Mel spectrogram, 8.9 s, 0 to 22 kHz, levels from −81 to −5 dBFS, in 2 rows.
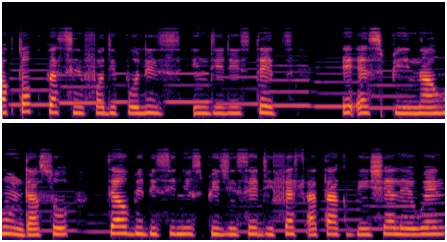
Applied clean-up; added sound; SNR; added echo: none; Wind instrument, woodwind instrument; 15 dB; none.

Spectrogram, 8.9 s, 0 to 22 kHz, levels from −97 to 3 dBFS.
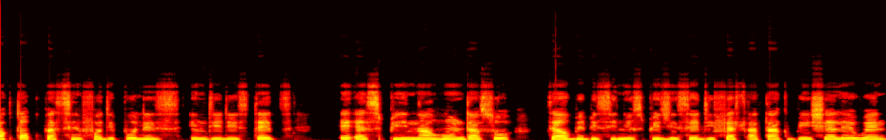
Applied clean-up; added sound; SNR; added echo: neural mask model Resemble Enhance denoiser.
